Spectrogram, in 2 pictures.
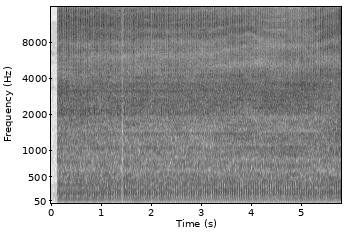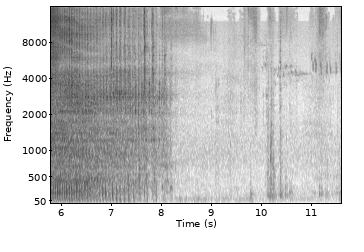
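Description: Allett C27 cylinder mower fitted with a spring tine rake cartridge, its engine running loud and steady with a rattling mechanical drone for several seconds before winding down, leaving a quieter idle and a few faint knocks.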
